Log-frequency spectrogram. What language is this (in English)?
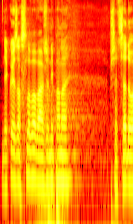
Czech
